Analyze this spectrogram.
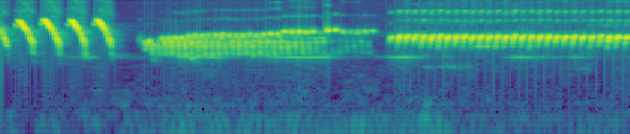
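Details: Canary song used to tutor young canaries: a few fast descending whistled notes, then a dry buzzy trill, then a long rapid rattling trill with bright high overtones.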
